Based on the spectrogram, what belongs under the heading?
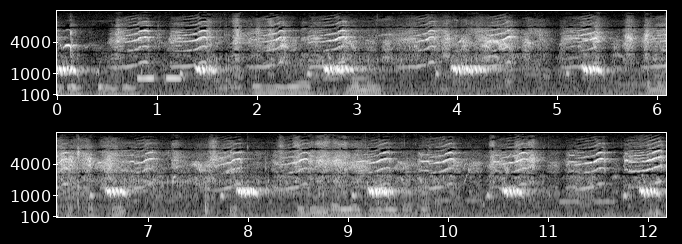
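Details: A common hawk-cuckoo chick, a brood parasite, begs while being fed by jungle babblers: short, insistent notes repeated roughly every second, over the babblers' busy chatter and brief human voices.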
